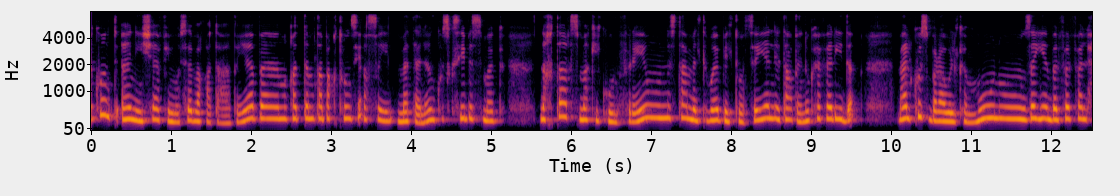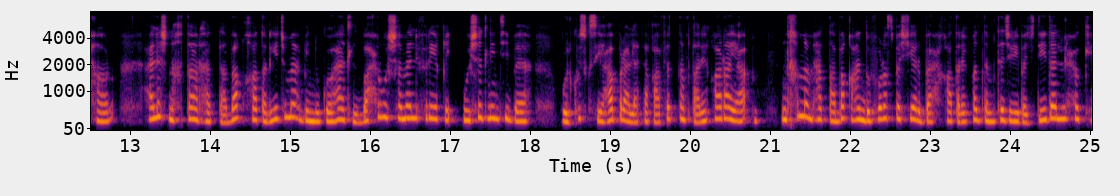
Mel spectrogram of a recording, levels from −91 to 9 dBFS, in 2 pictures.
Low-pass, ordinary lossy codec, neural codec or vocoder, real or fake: 7.2 kHz; none; none; real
